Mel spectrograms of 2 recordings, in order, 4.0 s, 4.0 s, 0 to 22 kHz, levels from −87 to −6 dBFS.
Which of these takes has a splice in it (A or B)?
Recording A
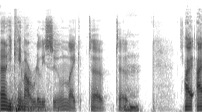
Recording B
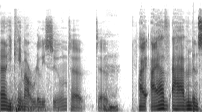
B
